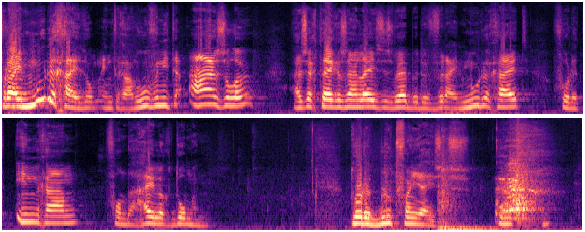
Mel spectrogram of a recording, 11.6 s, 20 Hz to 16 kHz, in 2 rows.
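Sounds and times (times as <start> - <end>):
speech: 0.0 - 8.0, 9.3 - 11.4
single sudden loud sneeze: 10.8 - 11.5.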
